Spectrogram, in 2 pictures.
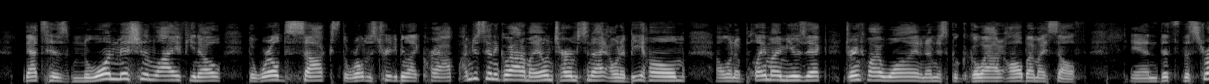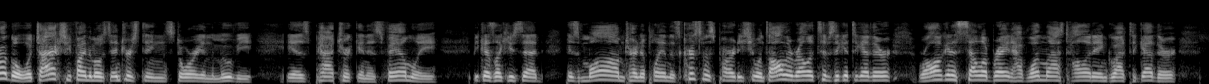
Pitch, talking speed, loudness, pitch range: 180 Hz, 255 wpm, -22 LUFS, 165-200 Hz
